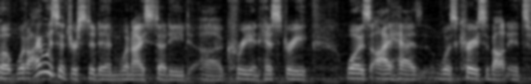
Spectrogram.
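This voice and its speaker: A man talking at a very fast pace with an American accent, medium pitch, vocal fry and fairly even intonation. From small-town Indiana, US Midwest. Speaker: history professor. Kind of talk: self-introduction video for students. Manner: hesitant, many fillers.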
